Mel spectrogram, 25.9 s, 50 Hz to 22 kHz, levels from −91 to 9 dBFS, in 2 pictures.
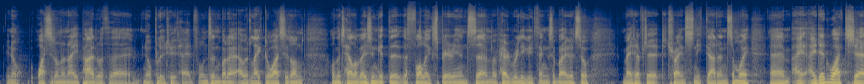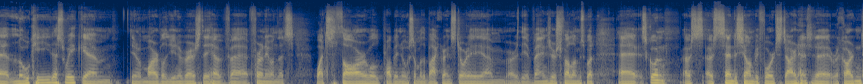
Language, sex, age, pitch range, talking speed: English, male, 20-39, 90-100 Hz, 235 wpm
